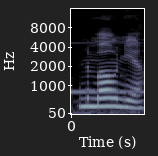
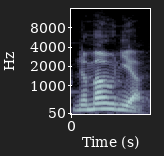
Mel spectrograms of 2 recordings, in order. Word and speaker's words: pneumonia: infection of the lung a p initial disease whose p is silent Thomas stone pneumonia pneumonia yes p-n-e-u-m-o-n-i-a good spelling B word go again red science potpourri for 15.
